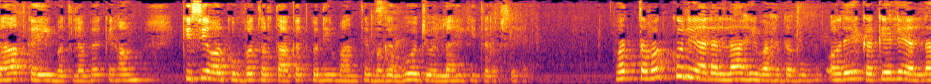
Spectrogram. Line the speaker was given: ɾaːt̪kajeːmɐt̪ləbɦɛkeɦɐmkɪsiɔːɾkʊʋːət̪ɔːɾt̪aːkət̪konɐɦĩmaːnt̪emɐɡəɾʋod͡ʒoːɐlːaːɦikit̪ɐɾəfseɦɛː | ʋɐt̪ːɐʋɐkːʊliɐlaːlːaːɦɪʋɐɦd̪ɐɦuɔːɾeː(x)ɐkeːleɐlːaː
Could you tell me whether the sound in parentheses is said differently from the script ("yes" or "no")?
yes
